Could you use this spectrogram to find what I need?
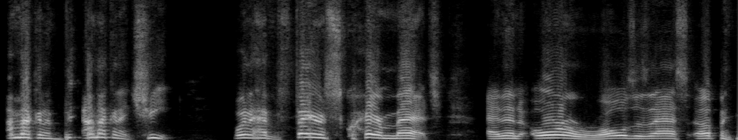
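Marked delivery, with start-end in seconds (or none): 0.0-3.3 mock wrestler quote. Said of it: "He's like".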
